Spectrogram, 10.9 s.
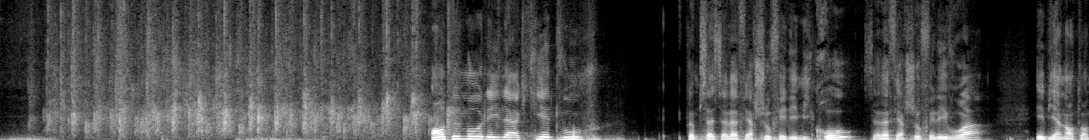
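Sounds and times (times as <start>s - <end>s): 
audience applause: 0.2s - 5.3s
speech: 4.3s - 6.1s, 6.9s - 10.8s.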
